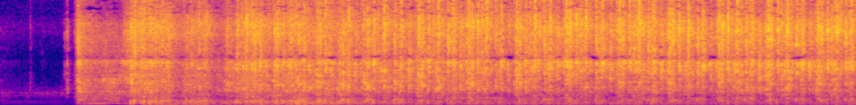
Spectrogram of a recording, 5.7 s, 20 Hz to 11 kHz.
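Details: 1979 Ford with 460 V8, exhaust cut loose to straight downpipes and the exhaust leak repaired, primed then started cold: brief crank, catches and settles into a loud, steady, even idle; normal cold start and idle.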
